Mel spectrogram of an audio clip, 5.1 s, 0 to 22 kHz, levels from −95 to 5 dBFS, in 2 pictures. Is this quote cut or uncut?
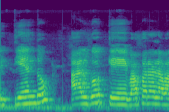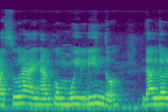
cut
